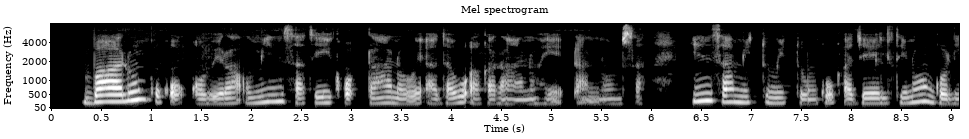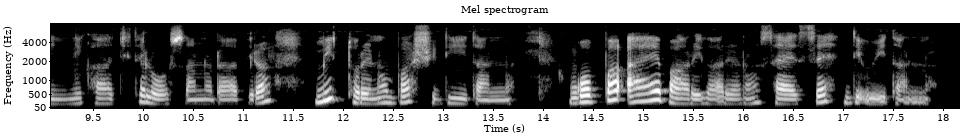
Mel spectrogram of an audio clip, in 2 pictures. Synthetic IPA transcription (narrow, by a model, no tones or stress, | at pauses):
baːlʊŋkːʊkʼɔkʼːɔbɪɾɐʔʊmɪnsɐt̪ɪkʼɔɗːaːnɔwɛ̰ʔɐd̪ɐwʊʔɐɡɐɾaːnɔɦḛːɗɐ̰nːɔnsɐ | ʔɪnsɐmɪt̪ːʊmɪt̪ːʊŋkʊkʼɐd͡ʒeːlt̪ɪnɔɡɔlɪnːɪkʰaːd͡ʒːɪ̥t̪ɛlo̞ːsːɐnːɔd̪aːfɪɾɐ | mɪt̪ːɔɾɛnɔbɐʃːɪd̪iːt̪ɐnːɔ | ɡɔbːɐʔɐjbaːɾɪɡa̰ːɾɪjɐnɔsɐjsːɛd̪ɪ̰ʔʊjɪt̪ɐnːɔ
